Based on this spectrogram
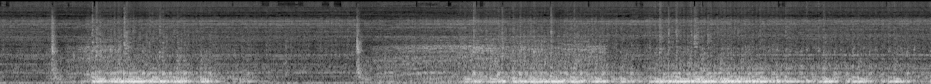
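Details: Detroit Diesel in a vintage abandoned GMC truck, battery cables had been hooked up backwards; catches and runs lumpy, surging and sagging with a mid-run dip; starving for air, intake shutoff stuck partly closed.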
